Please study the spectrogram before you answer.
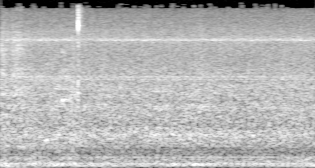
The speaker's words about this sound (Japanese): なおこの列車特急列車となります。乗車券の他に特急券が必要となります。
